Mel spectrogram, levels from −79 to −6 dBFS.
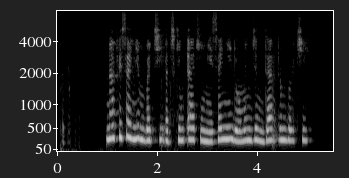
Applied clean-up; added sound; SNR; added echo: neural mask model DeepFilterNet 3.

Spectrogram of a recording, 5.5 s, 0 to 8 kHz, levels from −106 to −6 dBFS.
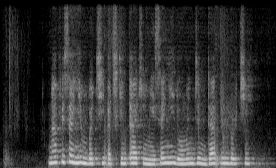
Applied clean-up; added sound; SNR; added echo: neural separator model SepFormer DNS4.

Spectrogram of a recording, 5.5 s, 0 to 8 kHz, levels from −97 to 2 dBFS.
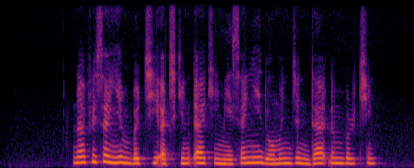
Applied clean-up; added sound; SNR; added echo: none; none; none; none.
